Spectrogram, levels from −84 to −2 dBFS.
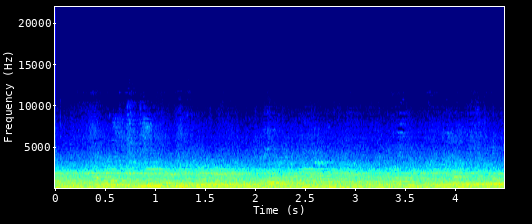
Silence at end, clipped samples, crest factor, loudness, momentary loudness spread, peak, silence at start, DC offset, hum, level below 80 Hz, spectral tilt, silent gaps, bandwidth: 0 s; under 0.1%; 14 dB; -33 LUFS; 2 LU; -18 dBFS; 0 s; under 0.1%; none; -44 dBFS; -6.5 dB/octave; none; 12.5 kHz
